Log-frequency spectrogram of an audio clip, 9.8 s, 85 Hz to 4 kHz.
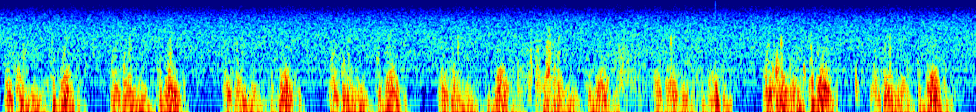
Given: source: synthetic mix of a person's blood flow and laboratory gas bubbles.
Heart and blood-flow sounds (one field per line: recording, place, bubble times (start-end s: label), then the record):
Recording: Doppler ultrasound of blood flow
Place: precordium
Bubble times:
8.54-8.62 s: bubbles
From the record:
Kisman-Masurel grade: 111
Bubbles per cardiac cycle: 1 to 2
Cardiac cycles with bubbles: 1 to 10%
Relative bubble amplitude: barely perceptible (0.100 to 0.250)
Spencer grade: 1 (occasional bubble signal discernible with the cardiac motion signal, with majority of cardiac periods free of bubbles)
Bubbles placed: only in the low amplitude regions of the cardiac cycle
